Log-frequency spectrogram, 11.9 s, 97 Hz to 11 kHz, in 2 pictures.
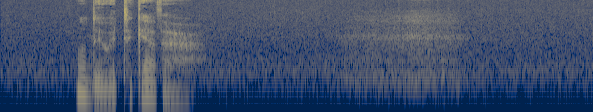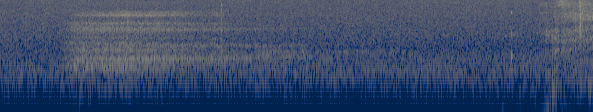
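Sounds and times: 
speech: 0:00.8 - 0:02.0
person taking a deep breath with eyes closed: 0:03.3 - 0:04.8, 0:06.5 - 0:10.2.

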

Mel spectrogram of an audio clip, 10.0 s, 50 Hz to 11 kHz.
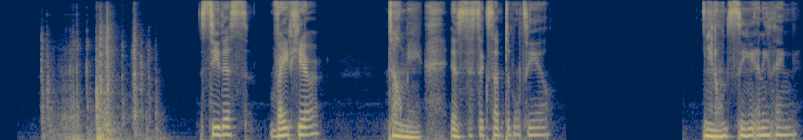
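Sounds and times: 
door being pushed closed: 0:00.6 - 0:02.1
speech: 0:02.6 - 0:04.1, 0:04.9 - 0:07.0, 0:08.8 - 0:10.0.

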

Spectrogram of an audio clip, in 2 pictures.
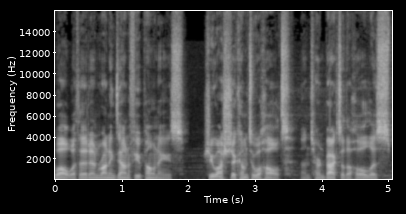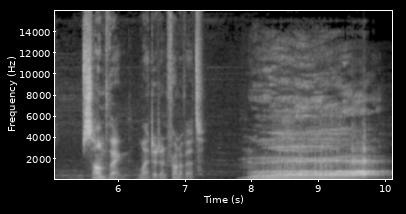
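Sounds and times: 
speech: 0:00.0 - 0:09.8
deep growling monster roar: 0:07.8 - 0:10.1.

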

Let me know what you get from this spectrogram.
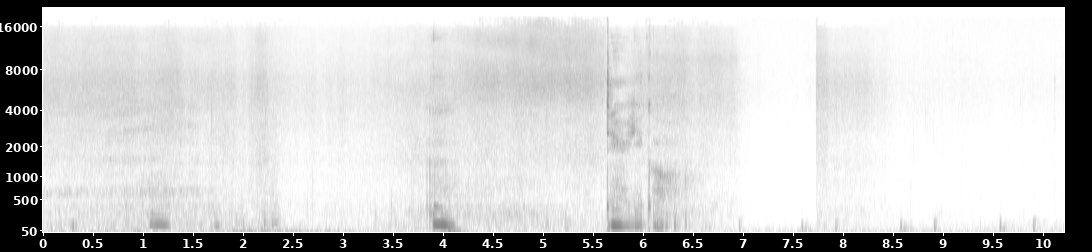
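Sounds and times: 
soft hiss: 0:00.0 - 0:10.2
human heartbeat thumping: 0:07.5 - 0:10.2.

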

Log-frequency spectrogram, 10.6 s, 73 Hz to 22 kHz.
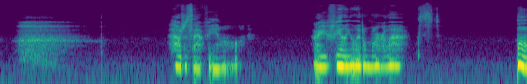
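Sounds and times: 
slow deep breath during a guided relaxation exercise: 0:00.3 - 0:02.1
speech: 0:03.5 - 0:04.9, 0:06.3 - 0:08.7.

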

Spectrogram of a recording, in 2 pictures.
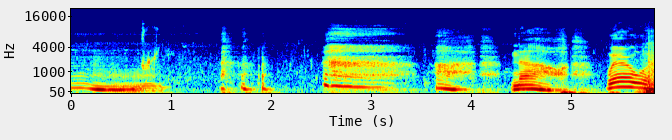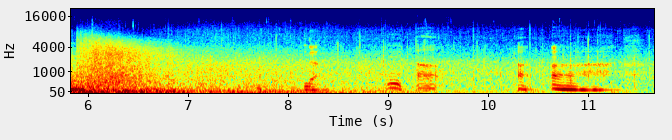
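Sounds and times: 
short voiced sounds: 0:00.6 - 0:01.0
steady rain pouring down: 0:01.5 - 0:11.6
speech: 0:04.4 - 0:06.4, 0:08.2 - 0:08.4, 0:09.0 - 0:09.6, 0:10.3 - 0:11.3.

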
